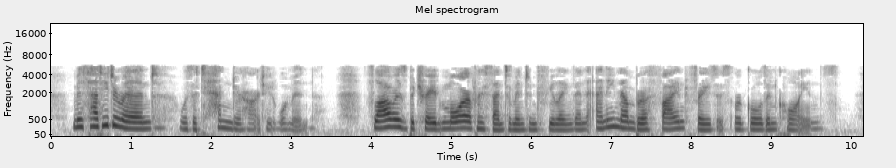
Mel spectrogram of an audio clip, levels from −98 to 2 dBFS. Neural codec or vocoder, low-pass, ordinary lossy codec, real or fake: codec, 16 kHz, 4 kbps, FunCodec, trained on Chinese and English, 50 frames a second; 5.4 kHz; MP3, 24 kbps; fake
